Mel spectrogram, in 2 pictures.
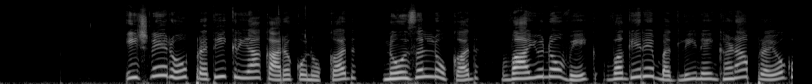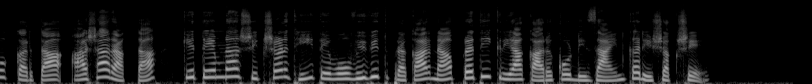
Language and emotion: Gujarati, neutral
